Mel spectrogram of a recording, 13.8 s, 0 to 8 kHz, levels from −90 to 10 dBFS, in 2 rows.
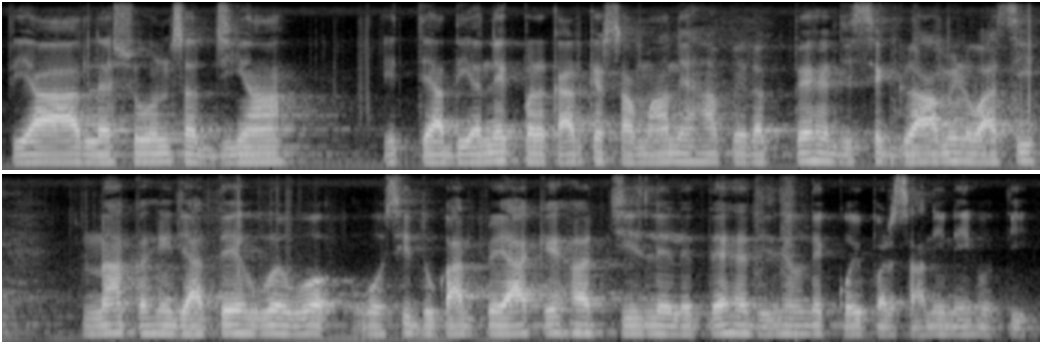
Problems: constant background noise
